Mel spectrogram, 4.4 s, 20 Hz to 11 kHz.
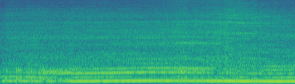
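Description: BMW S1000R's inline-four engine running at steady revs as the motorcycle rides through a bend past the camera, one even note that sinks a little in the first second and then holds level.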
